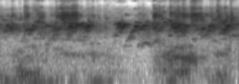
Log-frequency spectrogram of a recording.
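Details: Pet budgerigars eating wheat germ, producing bursts of bright twittering chirps that briefly ease off mid-way before resuming, with faint low rustling.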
